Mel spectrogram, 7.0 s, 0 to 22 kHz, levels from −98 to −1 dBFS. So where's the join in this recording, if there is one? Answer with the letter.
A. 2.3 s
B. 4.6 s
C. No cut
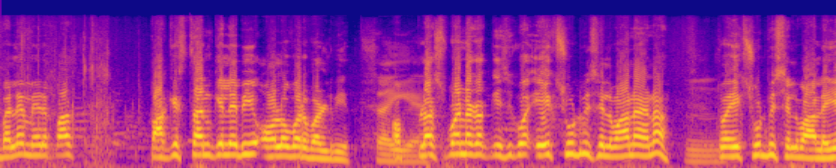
C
